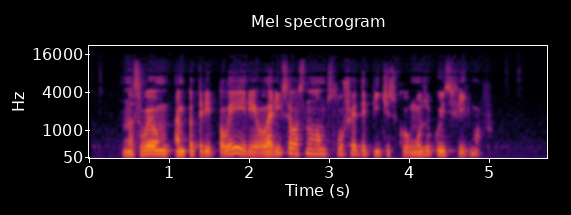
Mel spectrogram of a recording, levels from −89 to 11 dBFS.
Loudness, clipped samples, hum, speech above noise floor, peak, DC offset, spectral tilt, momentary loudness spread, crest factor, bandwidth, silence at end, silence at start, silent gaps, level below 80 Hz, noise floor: -20 LUFS; under 0.1%; none; 42 dB; -2 dBFS; under 0.1%; -5.5 dB/octave; 10 LU; 18 dB; 14 kHz; 0.85 s; 0.4 s; none; -56 dBFS; -62 dBFS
